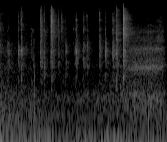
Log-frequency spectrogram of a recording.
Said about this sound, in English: As uh, you can hear me uh, type there, it's the Michael David Winery and uh, they've got really cool artwork on the bottles.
